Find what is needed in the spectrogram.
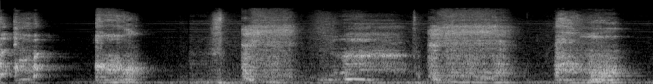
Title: Girl coughing 271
